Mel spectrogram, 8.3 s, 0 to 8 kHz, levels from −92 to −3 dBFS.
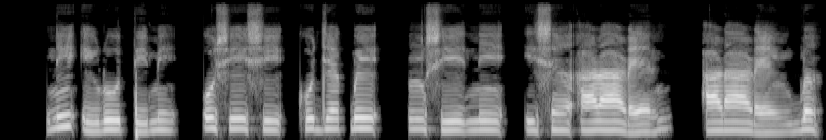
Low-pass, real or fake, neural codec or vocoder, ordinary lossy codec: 7.2 kHz; real; none; none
